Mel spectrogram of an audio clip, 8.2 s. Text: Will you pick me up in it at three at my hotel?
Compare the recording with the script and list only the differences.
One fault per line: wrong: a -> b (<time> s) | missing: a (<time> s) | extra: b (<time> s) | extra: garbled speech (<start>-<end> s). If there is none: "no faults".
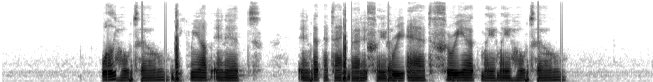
wrong: you -> hotel (1.4 s)
extra: garbled speech (3.7-5.1 s)
extra: my (6.2 s)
